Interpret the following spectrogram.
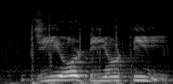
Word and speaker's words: Godot: হ্যাঁ, তাহলে হচ্ছে এখানে টিটা সাইলেন্ট হবে।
